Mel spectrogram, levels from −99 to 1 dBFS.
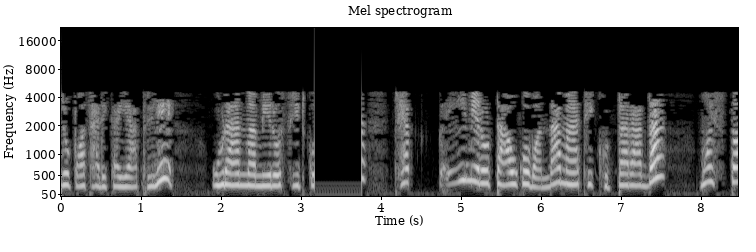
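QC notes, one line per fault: Throughout: transcoding between lossy codecs. Nothing is heard above 4.5 kHz, so the speech sounds dull and boxy. Two layers of smearing and warbling artefacts stack on each other. That likely means a very low-bitrate MP3 was re-encoded to Vorbis at a similarly low rate.
3.16 to 3.75 s: audio dropout to a faint residue. The speech cuts out abruptly for about 0.59 s and returns just as suddenly. Only mains hum fills the gap, roughly 40 dB below the speech. This is likely a lost signal feeding a path that stayed live.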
